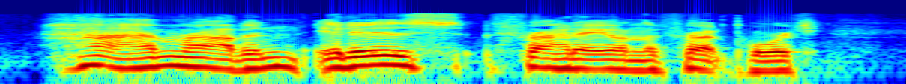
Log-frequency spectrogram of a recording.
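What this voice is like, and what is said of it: Hoarse, rough voice. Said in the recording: “my voice is a mess ... my throat's kind of trashed”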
